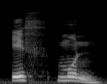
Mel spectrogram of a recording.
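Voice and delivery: teacher showing a thin tsa; th sound. Shown as a demonstration. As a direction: say Ismun as iθmun, tongue between teeth. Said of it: "Ini sa bukan sin ya, tapi sa jadi tipis".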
